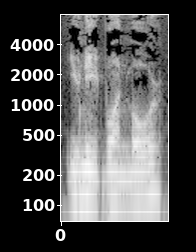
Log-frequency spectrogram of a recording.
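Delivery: slow, put-on deep voice. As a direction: drop your voice as low as it goes. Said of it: "in my deepest voice".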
